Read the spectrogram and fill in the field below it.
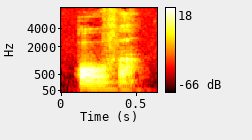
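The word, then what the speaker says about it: ого: en haut de haut un gueux entre deux hauts se prononce V en russe donc nous aurons pour prononciation OVA et CE de type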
